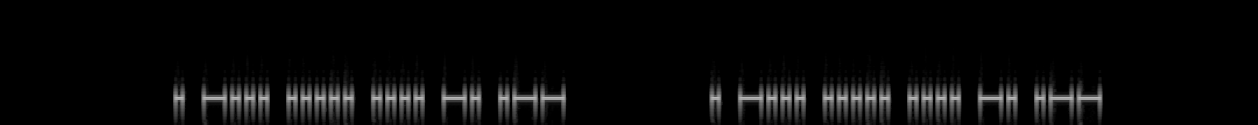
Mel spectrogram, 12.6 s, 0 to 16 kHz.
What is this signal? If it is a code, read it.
Morse code, heard as a keyed tone, about 17 wpm, 700 Hz. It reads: EB5HNW EB5HNW
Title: DXCC-100 Call Signs - 6 Characters - Repeated 2x - 17wpm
